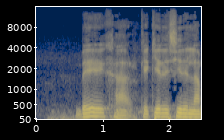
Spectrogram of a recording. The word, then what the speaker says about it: Behar: allá dejar dejar dejar se escribe con b grande por así decirlo en la fonética la letra la letra j la letra y la letra r dejar béjar qué quiere decir en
